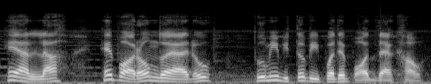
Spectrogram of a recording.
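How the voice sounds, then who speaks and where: A man playing a pious, shrewd, kindly old man in a dramatic cartoon story, speaking in a deliberate, theatrical way. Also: mid-range voice, very animated, soft background music, natural voice. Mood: anxious, praying. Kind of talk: dramatic animated moral story.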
